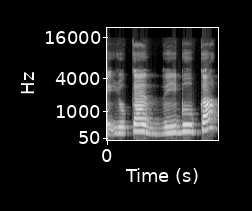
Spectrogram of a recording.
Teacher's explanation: یکذبک عین کو حلق کے درمیان سے دو نہیں پڑھنا، دال کے اوپر جو پیش ہے مجہول نہیں پڑھنا، معروف پڑھنا ہے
